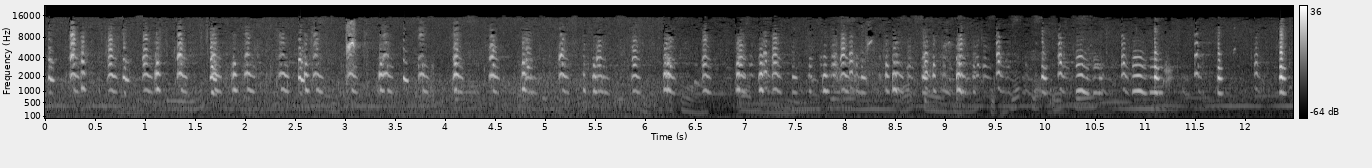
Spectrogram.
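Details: Sâm cầm, Eurasian coots, calling the flock and treading water, recorded as a night trapping lure: long continuous series of repeated honking notes, about two per second, with a low hum fading midway.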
